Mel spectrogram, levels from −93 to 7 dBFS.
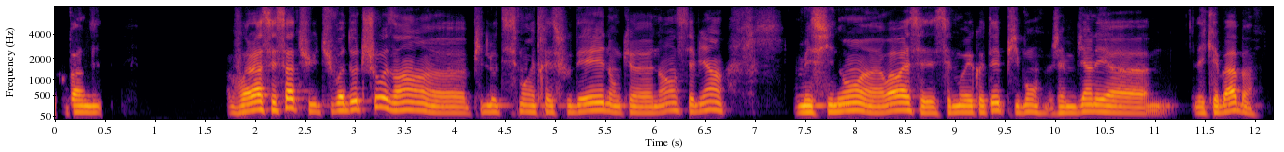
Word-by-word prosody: copains 130 -1 0
de 120 - +3
mi 120 0 0 1.3
Voilà 135 +10 +5
c'est 165 -1 +1
ça. 205 +7 +5
Tu 140 -10 -6
tu 130 - -12
vois 155 - +6
d'autres 180 +2 +2
choses, 220 -6 +2
hein, 155 -2 +1 0.3
heu, - - -9
puis 115 +4 -12
le 125 - -2
lotissement 130 +1 -5
est 125 - -1
très 125 -1 -4
soudé 135 +6 0
donc, 125 -4 -4
heu, 115 -1 -2
non, 140 +7 -3
c'est 150 -3 -5
bien. 155 +3 -3 0.7
Mais, 125 +2 +4
sinon, 135 +5 +2
heu, 115 -2 0
ouais, 140 +5 +4
ouais 160 -1 +5
c'est 115 -6 -2
c'est 120 - -6
le - - 0
mauvais 125 0 +2
côté. 135 +5 0
Puis, 120 - -7
bon, 125 -1 -2
j'aime 115 +4 -2
bien 135 +4 0
les, 135 -1 +2
heu, 110 -3 0 0.5
les 110 -1 -4
kebabs. 125 - +1
130 Hz, 205 wpm, -20 LUFS, 120-155 Hz, 1.3 s, vois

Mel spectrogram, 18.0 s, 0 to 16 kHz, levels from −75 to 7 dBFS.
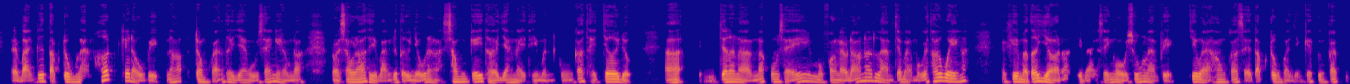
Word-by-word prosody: Rồi - - 0
bạn 80 +4 0
cứ 140 +1 +5
tập - - +2
trung 115 -2 +4
làm 95 -4 -3
hết 190 +3 +5 0.2
cái 155 - +5
đầu 85 - -1
việc - - -2
nó 110 +4 -3 0.2
trong 105 -1 0
khoảng 115 - -4
thời 105 -5 -2
gian 95 -1 -3
buổi 80 - -3
sáng 105 +5 -3
ngày 130 -4 0
hôm 90 -2 -4
đó, 90 - -4 0.4
rồi 90 -2 -2
sau 100 +2 +2
đó 110 +5 +3
thì 100 -5 +2
bạn 80 +3 -4
cứ 115 - +1
tự 90 -6 0
nhủ 90 - +1
rằng 115 -3 -2
là 90 - -8
xong 115 +2 0
cái 125 +2 +5
thời 90 -4 0
gian 100 +1 -1
này 80 -5 -3
thì 90 - -6
mình 85 -1 -6
cũng 95 +1 -9
có 125 +4 -1
thể 95 -6 -7
chơi 115 0 +7
được, 100 - 0 0.4
đó. - - +3 0.5
Cho 115 - +5
nên 115 -1 +3
là 90 -7 0
nó 95 +8 -2
cũng 115 -3 -3
sẽ 115 +8 -1
một 110 -5 -4
phần 100 -1 -1
nào 90 -1 0
đó 125 +10 0
nó 155 0 +1
làm 100 -11 0
cho 105 - -1
bạn 95 -4 -5
một 85 - -5
cái 110 - +1
thói 145 +3 +5
quen 130 -5 +5
á, 150 - -1 0.6
khi 120 +2 +5
mà 105 -5 +4
tới 130 - +7
giờ 110 -10 +5
đó - - -5
thì - - -1
bạn - - -5
sẽ 95 - -3
ngồi 95 -6 0
xuống 110 +7 0
làm 110 -9 -3
việc - - -2 0.2
chứ 120 -1 +5
bạn 110 - +1
hông 105 -1 -4
có 110 - -1
sẽ 115 - -3
tập - - -1
trung 100 -1 +1
vào 90 -3 -6
những - - -11
cái 120 - -4
phương 100 -2 -4
pháp 110 +3 -1
105 Hz, 285 wpm, -23 LUFS, 90-115 Hz, 0.6 s, chơi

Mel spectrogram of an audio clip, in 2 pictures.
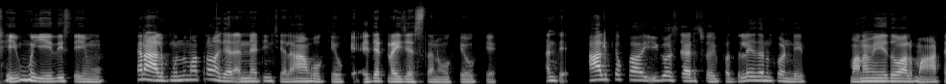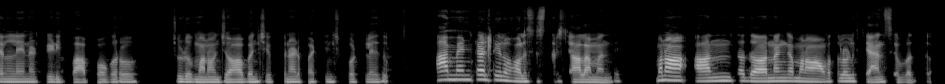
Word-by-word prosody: చేయము 205 +7 +2
ఏది 140 +3 +1
సేయము. 125 -2 -3 0.4
కానీ 225 +1 +6
వాళ్ళకి 185 -1 +7
ముందు 195 +2 -2
మాత్రం 225 +2 -2
అది 160 - 0
ఆహ్, - - +2 0.2
నటించేయాలి 145 -3 -4
ఆ! - - +6 0.2
"Okay, 125 -2 -12
okay. 115 - -8
అయితే 125 +5 +3
ట్రై 130 -1 +7
చేస్తాను. 120 0 -1
ఓకే. 115 - -11
ఓకే." 115 - -11 0.6
అంతే. 180 - -4 0.3
వాళ్ళకి 220 +1 +6
ఒక 220 - -29 0.3
ఇగో 200 +2 -2
సాటిస్ఫై 160 -4 -1
అయిపోద్ది. 135 +1 -8
లేదనుకోండి 170 -8 -2 0.6
మనమేదో 150 +2 +3
వాళ్ళ 135 -1 +4
మాట 130 0 0
వినలేనట్టు 120 -1 -3
"వీడికి 115 +1 -5
బాగా 110 0 -1
పొగరు, 115 +1 -5 0.4
చూడు 125 -1 -2
మనం 115 0 0
జాబ్ 115 +1 0
అని 125 - -4
చెప్పినాడు 120 +1 -5
పట్టించుకోవట్లేదు." 115 0 -8 0.5
ఆ 210 - +8
మెంటాలిటీ‌లో 215 -4 +2
ఆలోచిస్తారు 135 -1 -5
చాలా 110 0 +3
మంది. 105 +8 -7 0.4
మనం 195 -1 +7 0.3
అంత 170 +2 -2 0.2
దారుణంగా 150 +1 +3
మనం 130 -1 +2
అవతల 135 +4 -7
వాళ్ళకి 145 -2 -5
చాన్స్ 110 +3 0
ఇవ్వొద్దు. 105 - -12
135 Hz, 160 wpm, -25 LUFS, 120-165 Hz, 0.6 s, ఆ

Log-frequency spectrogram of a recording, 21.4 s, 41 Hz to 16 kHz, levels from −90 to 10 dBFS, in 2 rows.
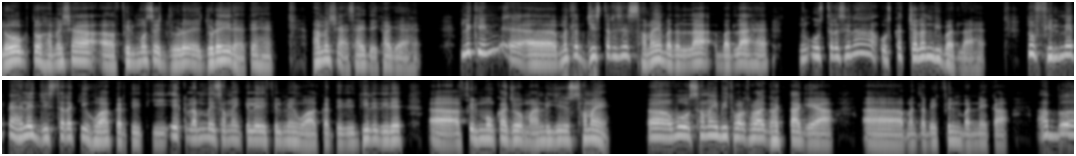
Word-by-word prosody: लोग 140 +3 +6
तो 150 - +5
हमेशा 130 +5 +3
अ, 110 -5 +2
फ़िल्मों 135 +1 0
से 145 0 +2
जुड़े 115 +1 +1
जुड़े 130 +7 +6
ही 155 - +4
रहते 120 - -2
हैं, 105 -3 -6 0.4
हमेशा 150 +3 +1
ऐसा 115 - -5
ही 115 - +1
देखा 105 +1 -4
गया 95 -3 -4
है। 90 0 -14 0.4
लेकिन 280 +3 +2
अ - - +2
अ, 115 0 +4
मतलब 215 +6 0
जिस 200 +1 0
तरह 220 -2 0
से 220 +2 -1
समय 165 -6 +2
बदला 120 0 +3
बदला 115 +3 +3
है 115 -1 -5 0.3
उ - - -4
उस 200 - -3
तरह 210 - +1
से 210 +3 -2
ना 260 +4 -2 0.2
उसका 160 +6 -4
चलन 195 +2 +3
भी 170 - -1
बदला 90 - -1
है। 85 0 -12 0.4
तो 255 - +5
फ़िल्में 205 +1 0
पहले 195 -3 +2
जिस 155 0 -4
तरह 165 -1 +1
की 160 - -3
हुआ 125 -2 +2
करती 120 -1 -3
थी 110 0 -12
एक 175 - -6
लंबे 150 +1 -1
समय 135 -1 -4
के 135 - -7
लिए 135 -1 +1
फ़िल्में 125 -1 -5
हुआ 110 -3 0
करती 110 -1 -5
थी, 110 +1 -7
धीरे-धीरे 135 0 -1 0.3
अ, 105 0 +5
फ़िल्मों 145 -1 -1
का 145 0 +1
जो 135 - +3
मान 115 +2 -3
लीजिए 130 +2 -3
समय 135 -2 +1 0.4
अ, - - +1
वो 165 +3 +4
समय 185 +2 +1
भी 180 0 -1
थोड़ा-थोड़ा 155 -2 +3
घटता 130 -1 +1
गया 110 -1 +2 0.4
अ, 100 -2 +1
मतलब 105 +1 -7
एक 115 - -7
फ़िल्म 130 -2 -6
बनने 105 +1 -5
का, 95 -2 -4 0.3
अब 195 0 -4
135 Hz, 220 wpm, -23 LUFS, 115-160 Hz, 0.4 s, लोग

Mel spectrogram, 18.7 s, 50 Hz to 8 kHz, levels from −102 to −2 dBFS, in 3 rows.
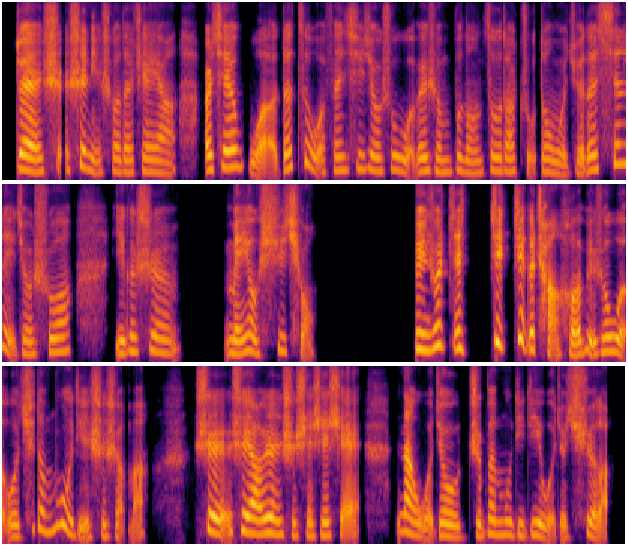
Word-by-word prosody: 对， 220 -5 +7
是 215 - 0
是 285 - +2
你 200 -5 -5
说 210 -1 -4
的 200 0 -3
这 205 -1 -3
样。 185 -3 -5 0.2
而 230 - +5
且 275 +3 +4
我 - - -1
的 250 - +1
自 360 - -9
我 - - -3
分 225 +3 -6
析 240 +1 -7
就 230 -3 -3
是 - - -10
说 240 - -4
我 215 - -4
为 210 +2 -1
什 220 -2 -5
么 200 - -8
不 225 +3 -6
能 190 -2 -7
做 215 0 -4
到 210 -1 -3
主 220 - -11
动， 200 -3 -5
我 - - -5
觉 - - -5
得 230 +2 0
心 330 +6 -2
里 285 - -3
就 200 -2 -4
说， 235 +5 -3 0.4
一 205 - -1
个 245 - -2
是 235 -3 -3 0.4
没 215 +1 +2
有 245 -4 0
需 245 +4 -2
求。 - - -1 1.0
比 280 -1 +6
如 265 - +3
说 325 +5 +6
这 290 -1 +3 0.3
这 395 -3 +8
这 455 -2 +6
个 275 - +7
场 - - +2
合， 190 -1 +2
比 - - -4
如 - - +2
说 235 +3 0
我 240 - +2
我 190 - -2
去 315 - -4
的 310 - -1
目 360 +8 -1
的 - - -4
是 - - -3
什 - - -4
么？ - - -7 0.5
是 - - +4
是 290 - +1
要 245 -3 +7
认 240 -2 +4
识 215 - +1
谁 - - 0
谁 210 0 0
谁， 215 - 0 0.4
那 265 -5 +5
我 - - -2
就 195 -3 0
直 180 +3 -2
奔 235 +4 -1
目 220 0 -4
的 205 -1 -7
地， 215 -1 0
我 - - -4
就 - - -6
去 - - -1
了， - - -3
225 Hz, 270 characters per minute, -23 LUFS, 205-255 Hz, 1.0 s, 这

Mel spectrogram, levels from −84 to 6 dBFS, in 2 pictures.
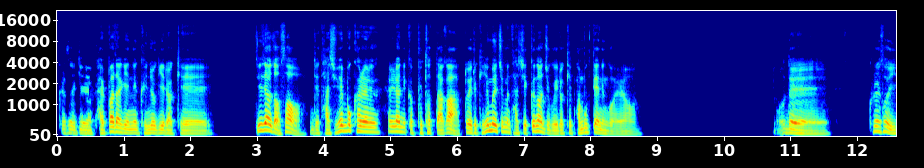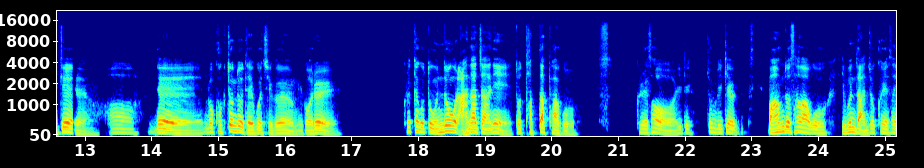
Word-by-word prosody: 그래서 115 -1 -6
이게 110 +1 -7
왜 105 -1 -2
발바닥에 140 +3 +2
있는 115 -1 -1
근육이 115 0 -2
이렇게 95 -3 -3 0.7
찢어져서 145 - +3
이제 105 0 -6
다시 105 +4 -6
회복하려 165 -5 +4
하려니까 160 -2 +1
붙었다가 85 - 0
또 130 - 0
이렇게 120 0 -2
힘을 185 +1 +5
주면 155 -4 -4
다시 105 +2 -6
끊어지고 145 -13 +1
이렇게 100 0 -5
반복되는 115 -3 -1
거예요. 80 -1 -8 2.0
어 - - -11
네. 90 -6 0 0.6
그래서 160 -3 -1
이게 125 +6 +3 0.5
어 120 -4 -8
네 105 -8 +2
뭐 140 +1 -3
걱정도 160 +5 +1
되고 105 -1 +1
지금 105 -4 -2
이거를 100 -4 0 1.0
그렇다고 155 -1 -1
또 140 -3 +2
운동을 165 +8 +4
안 - - +3
하자니 120 -10 +1
또 - - -4
답답하고. 85 -5 -1 0.8
그래서 115 -7 -1
이게 115 +2 -8 0.2
좀 140 -3 -6
이렇게 125 -1 -1 0.4
마음도 145 +4 +4
상하고 120 -9 +1 0.2
기분도 140 +2 +2
안 95 - -2
좋고 125 +4 -4
해서 120 +1 -2
115 Hz, 290 characters per minute, -24 LUFS, 100-140 Hz, 2.0 s, 힘을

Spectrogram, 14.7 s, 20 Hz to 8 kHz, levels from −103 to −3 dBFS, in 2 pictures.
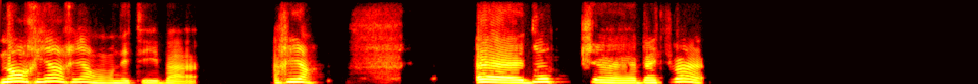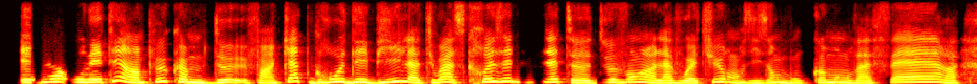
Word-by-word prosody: non, 300 +4 +7
rien, 295 +3 +2
rien 255 0 -1
on 190 -1 -2
était, 185 0 -4
bah, 170 -4 -5 0.6
rien. 270 +1 +3 1.2
Heu, 235 -3 +7
donc, 280 +5 +3 0.3
heu, 210 -3 +1
bah, 220 +2 +2
tu 220 - -26
vois 280 -6 +1 2.2
Et 245 - +3
bien, 275 +2 +1
on 255 -1 +1
était 250 +10 +1
un 235 -2 +2
peu 300 +8 -2
comme 240 -8 +2
2, 230 +6 0
enfin 200 0 -3
4 315 - -3
gros 240 +7 +2
débiles, 250 +4 +3
là, 230 - +3
tu 210 +2 -7
vois, 260 +2 +1
à 255 - 0
se 220 - -14
creuser 300 +2 0 0.2
la 260 +1 0
tête, 265 - -19
heu, 200 -2 +2
devant 245 +1 -1
heu, - - 0
la 195 0 0
voiture 195 +9 -2
en 210 - -4
se 210 - -3
disant: 190 +4 -4
«Bon, 185 -4 -2
comment 230 +5 -3
on 225 - 0
va 195 -2 -2
faire? 260 +3 -1
Heu, 195 - -2
235 Hz, 190 wpm, -19 LUFS, 205-270 Hz, 2.2 s, non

